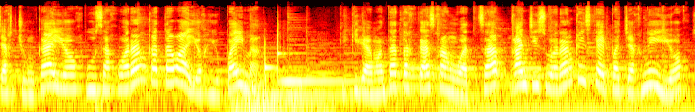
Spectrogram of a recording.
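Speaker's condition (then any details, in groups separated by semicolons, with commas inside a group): No condition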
